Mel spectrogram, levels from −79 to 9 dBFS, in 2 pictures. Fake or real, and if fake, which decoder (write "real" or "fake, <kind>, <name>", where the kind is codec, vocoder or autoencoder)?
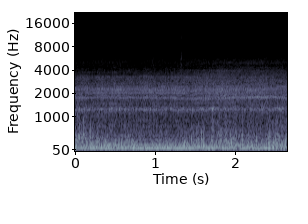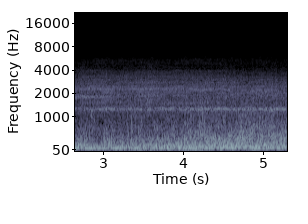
fake, vocoder, BigVGAN v2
